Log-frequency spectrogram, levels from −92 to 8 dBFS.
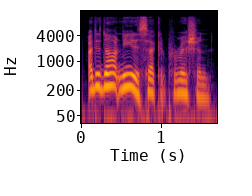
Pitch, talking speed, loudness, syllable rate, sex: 190 Hz, 245 wpm, -17 LUFS, 6.7 syllables/s, female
